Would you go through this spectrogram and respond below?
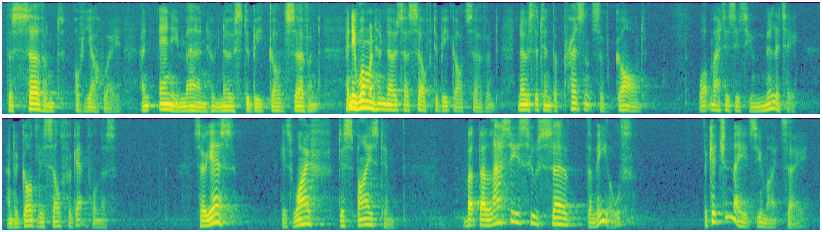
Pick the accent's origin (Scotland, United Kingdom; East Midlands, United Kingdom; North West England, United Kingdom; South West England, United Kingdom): South West England, United Kingdom; Torquay; when Sal and I were living in Torquay, that's where I come from Fawlty Towers land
